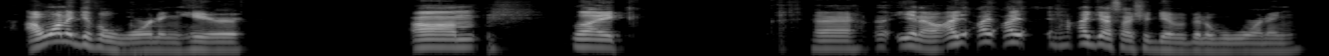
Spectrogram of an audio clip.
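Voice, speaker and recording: Mumbling at a moderate pace with long, frequent pauses, a man talks at a fairly high pitch with lively intonation. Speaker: streamer commenting on online personalities. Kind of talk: live stream commentary. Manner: mumbling, stumbling over words; casual, profane.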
